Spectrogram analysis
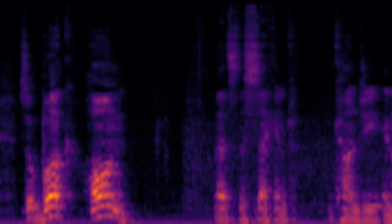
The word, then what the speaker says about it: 本: yes it is also the kanji for book pronounced hon but in this case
